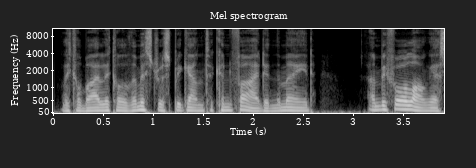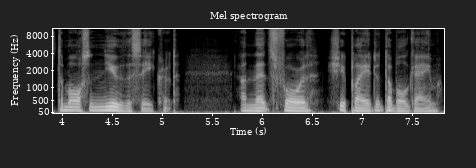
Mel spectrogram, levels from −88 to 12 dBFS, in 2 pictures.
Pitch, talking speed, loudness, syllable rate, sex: 115 Hz, 190 wpm, -17 LUFS, 6.4 syllables/s, male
